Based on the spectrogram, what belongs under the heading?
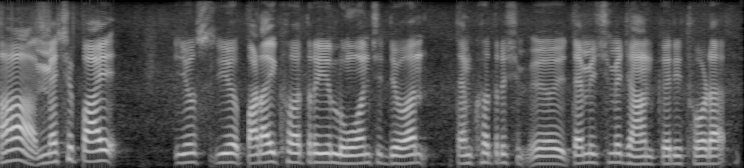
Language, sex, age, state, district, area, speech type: Kashmiri, male, 18-30, Jammu and Kashmir, Kulgam, urban, spontaneous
